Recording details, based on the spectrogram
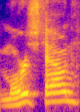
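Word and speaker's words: Moorestown: further coming up through is it moore's town is that how you pronounce it yeah not to be confused with morristown but moore's town new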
